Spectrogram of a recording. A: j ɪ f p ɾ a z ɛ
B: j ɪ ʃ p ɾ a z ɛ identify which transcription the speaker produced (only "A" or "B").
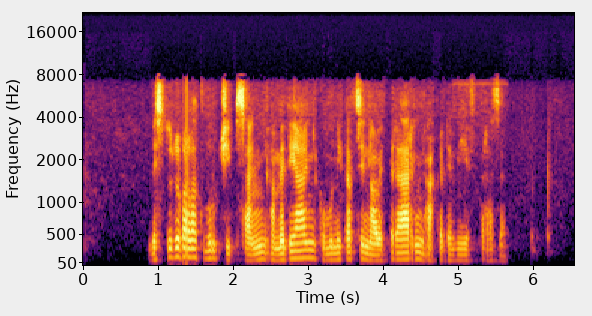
A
